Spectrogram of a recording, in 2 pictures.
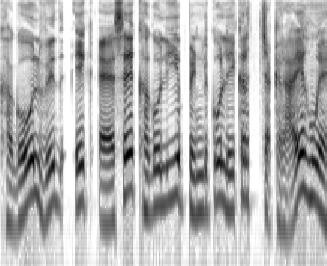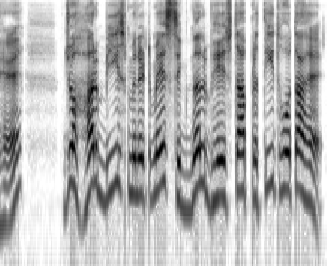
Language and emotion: Hindi, surprised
